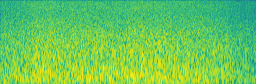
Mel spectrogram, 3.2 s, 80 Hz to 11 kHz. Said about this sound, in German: Über Wochen hinweg hatte der Main im Februar und März Hochwasser. An der Staustufe Astheim bei Volkach schossen die Wassermassen über die Sperrwehre bis zu 400 Kubikmeter pro Sekunde. Wasser im Überfluss.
